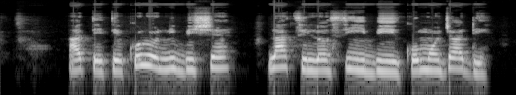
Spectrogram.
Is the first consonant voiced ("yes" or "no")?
no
